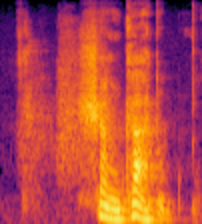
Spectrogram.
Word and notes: sciancatu: Calabrese

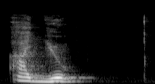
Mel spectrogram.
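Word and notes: agghju: Calabrian

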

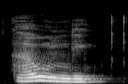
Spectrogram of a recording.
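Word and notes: aundi: Calabrian

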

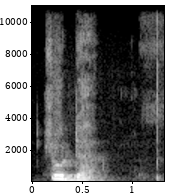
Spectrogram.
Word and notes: sulla: Calabrese

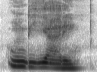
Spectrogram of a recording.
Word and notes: undijari: Calabrese

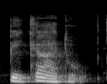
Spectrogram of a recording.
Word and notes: picatu: calabrese

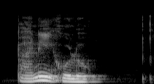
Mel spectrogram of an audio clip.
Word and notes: paniculu: calabrese

